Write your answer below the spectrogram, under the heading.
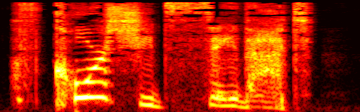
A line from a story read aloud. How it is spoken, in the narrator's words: Tella spat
